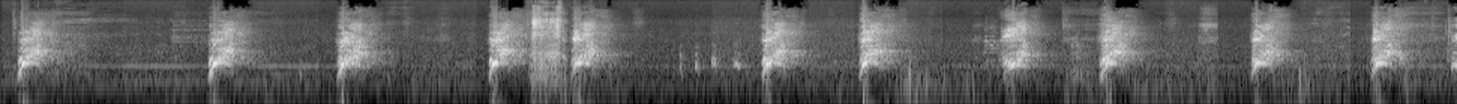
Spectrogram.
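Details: Adult man's sneeze attack, about ten loud explosive sneezes roughly every two seconds, a quick gasp before several; prolonged sneezing fit.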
